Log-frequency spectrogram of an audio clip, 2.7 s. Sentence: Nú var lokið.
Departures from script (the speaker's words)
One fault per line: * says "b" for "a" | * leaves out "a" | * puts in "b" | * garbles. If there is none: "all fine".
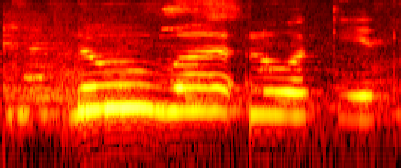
all fine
